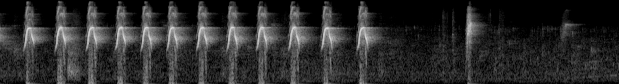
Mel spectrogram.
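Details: Cungkok giving a steady, evenly spaced series of about twelve loud, high, downward-flicking chirps over nearly four seconds. The series then stops, followed by one isolated chirp and a faint final note.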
